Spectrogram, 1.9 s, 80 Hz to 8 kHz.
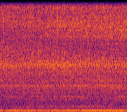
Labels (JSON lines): {"label": "anthrophony, boat engine", "recorder": "SoundTrap 500"}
